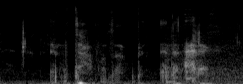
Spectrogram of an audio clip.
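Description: Uno cards handled and laid down on a wooden floor: a few light taps, then one dull thump a little under a second in.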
